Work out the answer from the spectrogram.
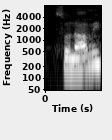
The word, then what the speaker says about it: सुनामी: तो देखिए दोस्तों, सुनामी शब्द जापानी भाषा का शब्द है और यहाँ पर सुनामी को कुछ इस तरह लिखा जाता है जिसमें टी साइलेंट होता है बोलते समय।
